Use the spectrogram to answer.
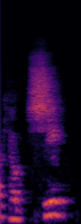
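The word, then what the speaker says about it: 格: 격식체 ' 격 '. 저 캐릭터 가 바로 그 캐릭터 입니다 . 그러니까 ' 각 ' 이라는 뜻 이지만 ' 격 ' 이라 고 발음 하는데 , 격식 을 뜻 하는 말 입니다 .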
